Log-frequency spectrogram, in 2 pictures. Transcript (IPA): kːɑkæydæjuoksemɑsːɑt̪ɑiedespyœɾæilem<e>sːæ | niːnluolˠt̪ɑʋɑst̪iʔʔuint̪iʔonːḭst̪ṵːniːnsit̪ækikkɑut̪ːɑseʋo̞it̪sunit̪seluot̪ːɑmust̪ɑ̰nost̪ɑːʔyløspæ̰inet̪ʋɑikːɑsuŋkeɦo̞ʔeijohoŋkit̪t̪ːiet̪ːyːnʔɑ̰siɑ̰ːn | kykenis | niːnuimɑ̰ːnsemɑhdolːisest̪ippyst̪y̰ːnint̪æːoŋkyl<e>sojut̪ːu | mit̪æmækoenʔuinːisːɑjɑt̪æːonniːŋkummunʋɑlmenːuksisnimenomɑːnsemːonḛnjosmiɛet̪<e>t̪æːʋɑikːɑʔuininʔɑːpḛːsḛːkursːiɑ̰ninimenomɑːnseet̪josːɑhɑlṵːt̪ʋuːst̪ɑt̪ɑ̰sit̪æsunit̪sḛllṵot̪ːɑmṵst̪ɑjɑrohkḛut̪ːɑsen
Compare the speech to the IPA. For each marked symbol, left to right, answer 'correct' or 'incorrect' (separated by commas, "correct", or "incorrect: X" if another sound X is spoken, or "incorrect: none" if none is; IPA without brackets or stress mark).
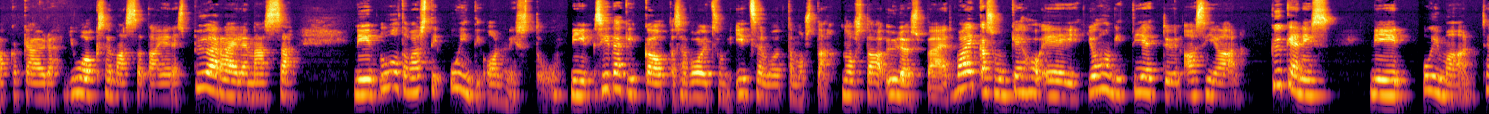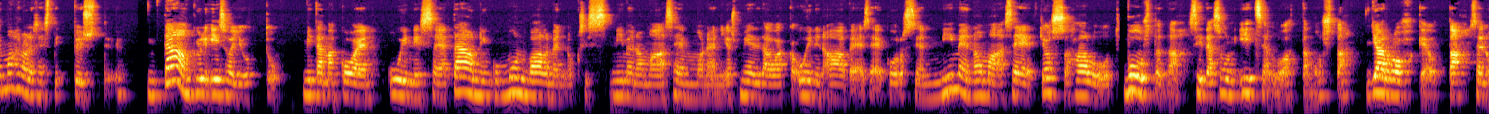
incorrect: æ, incorrect: i, incorrect: i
